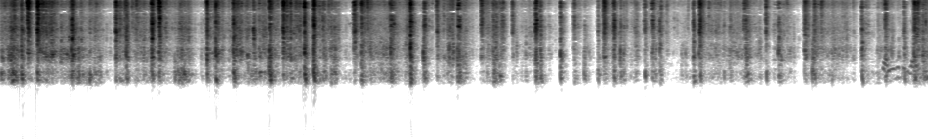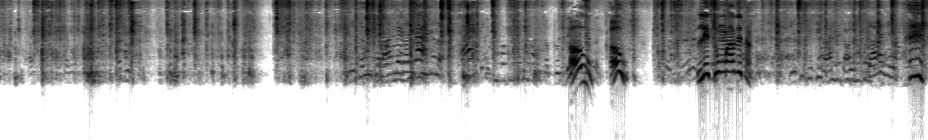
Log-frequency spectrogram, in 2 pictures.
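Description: Many short, sharp knocks and clicks, close together and without a steady rhythm, thin-sounding with no bass. In the last few seconds a person's voice calls out a few times.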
